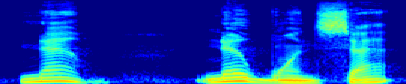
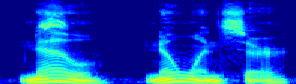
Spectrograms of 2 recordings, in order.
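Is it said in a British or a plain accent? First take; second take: British; plain. First: It is said in a British accent. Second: It is said in the speaker's usual accent.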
